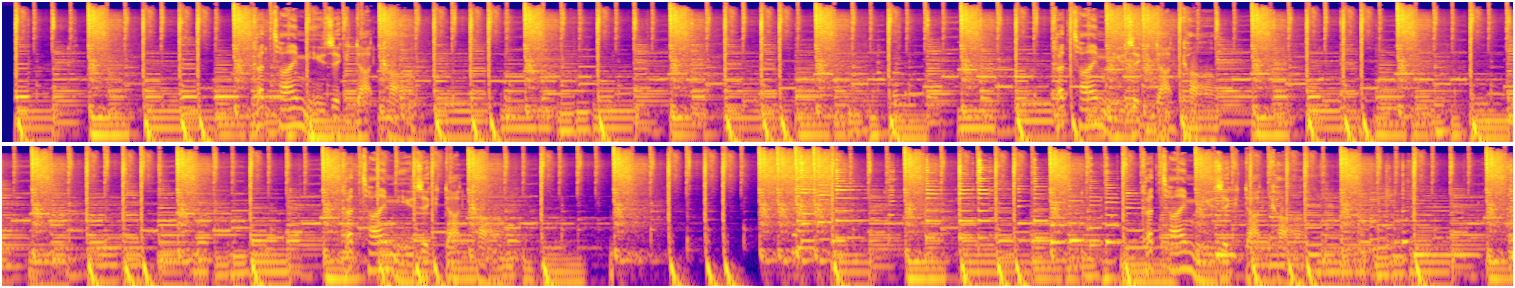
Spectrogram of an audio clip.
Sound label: Pop Bossa In The Club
